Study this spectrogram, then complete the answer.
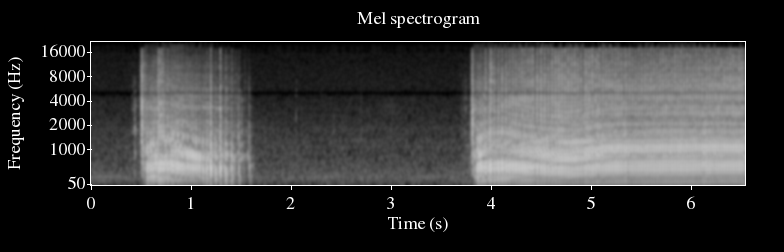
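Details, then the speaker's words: Old Remington SL9 chainsaw being revived snarls, dies, then restarts into a high, thin, wavering scream; owner suspects a carburetor issue, possibly too much air, needing adjustment. "Sort of carburetors definitely probably have an issue. Going to have an issue. Might be getting too much air right now. Too much air."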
